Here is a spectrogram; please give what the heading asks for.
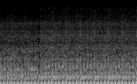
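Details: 2015 Renault Grand Scenic idling after alternator replacement, battery now charging at about 14 V (was 11.4 V): smooth, even low idle with a steady beat and no knocks, squeals or misses. Normal.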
